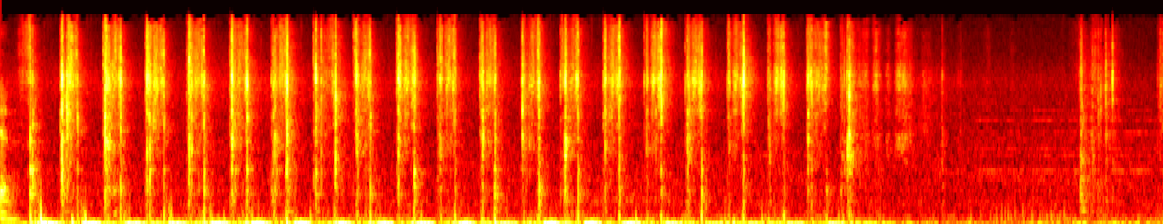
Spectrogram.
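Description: A tarot deck being shuffled by hand, cards flicking against each other in a quick, even patter of several snaps a second that dies away about six and a half seconds in.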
